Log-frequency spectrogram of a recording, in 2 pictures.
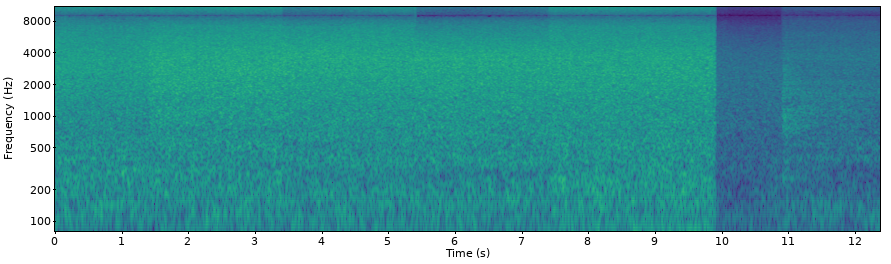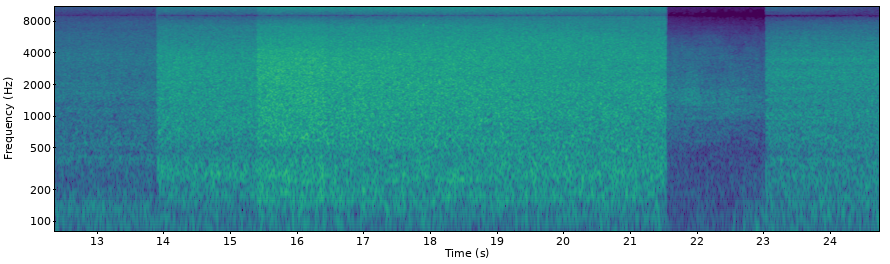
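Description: The Sandy River flowing near its headwaters, a loud, dense and steady rush of water filling the whole clip, cutting abruptly to quieter stretches of flow twice, with no talking.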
